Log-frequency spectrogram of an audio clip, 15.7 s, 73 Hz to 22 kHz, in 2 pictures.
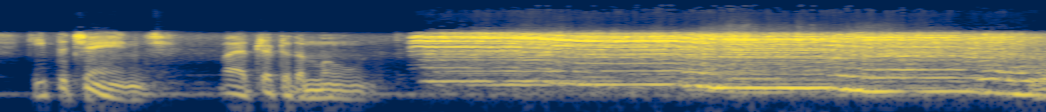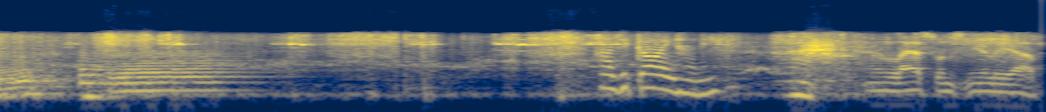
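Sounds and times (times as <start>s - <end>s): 
speech: 0.3s - 2.9s, 5.3s - 6.0s, 12.6s - 15.6s
car horn honking: 3.1s - 12.9s.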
